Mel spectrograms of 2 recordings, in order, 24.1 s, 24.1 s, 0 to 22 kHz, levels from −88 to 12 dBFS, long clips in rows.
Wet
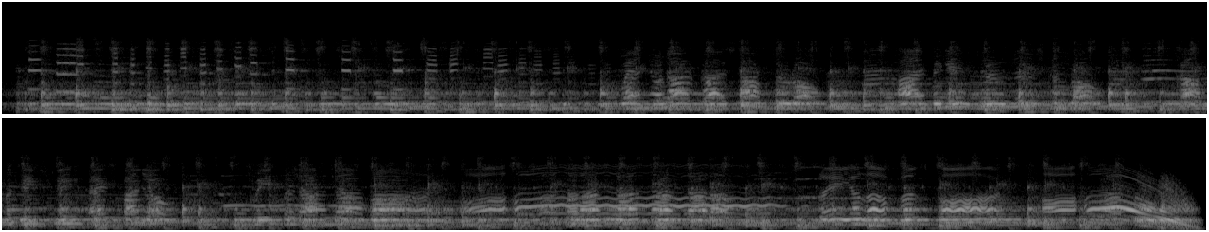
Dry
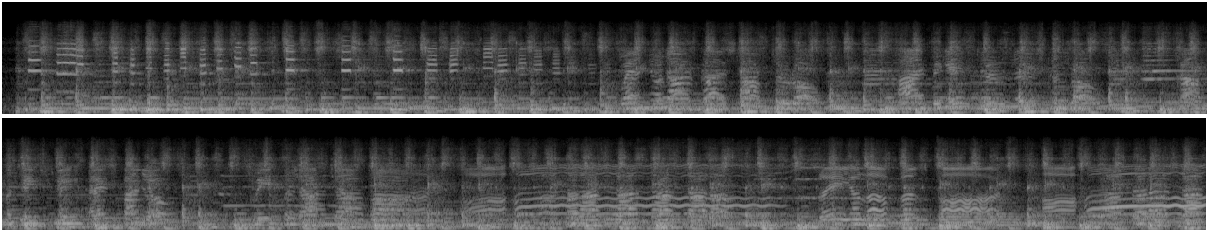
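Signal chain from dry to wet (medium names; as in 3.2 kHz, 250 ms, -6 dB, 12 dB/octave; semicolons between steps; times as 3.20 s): tape stop on the ending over 0.90 s; wow and flutter 25 cents; two resonant band-passes 520 Hz, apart 1 oct; trim +1.5 dB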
